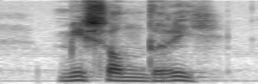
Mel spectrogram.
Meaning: misandry
- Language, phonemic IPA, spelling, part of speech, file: Dutch, /ˌmizɑnˈdri/, misandrie, noun, Nl-misandrie.ogg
